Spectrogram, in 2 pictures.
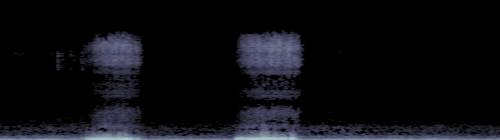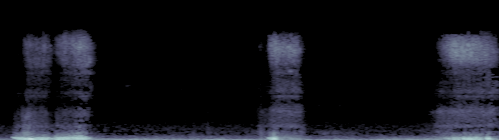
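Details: Pet cat snoring in deep sleep, not waking whatever is done to it: soft low rasping snores in bursts roughly every two to three seconds, each with a breathy hiss, in a quiet room.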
